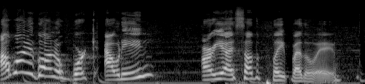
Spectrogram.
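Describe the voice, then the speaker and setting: With music playing in the background, a woman speaks in an animated tone. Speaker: streamer. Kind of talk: casual chat.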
